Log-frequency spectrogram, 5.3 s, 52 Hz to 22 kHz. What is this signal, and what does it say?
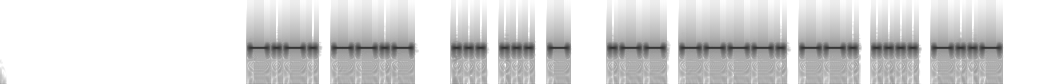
Morse code, heard as a keyed tone, about 40 wpm, 700 Hz. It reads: CQ SST W9GHX
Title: K1USN SST QSO Practice - 40wpm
